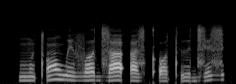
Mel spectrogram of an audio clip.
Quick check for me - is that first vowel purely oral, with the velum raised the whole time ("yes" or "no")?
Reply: no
